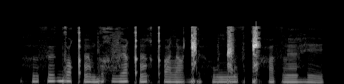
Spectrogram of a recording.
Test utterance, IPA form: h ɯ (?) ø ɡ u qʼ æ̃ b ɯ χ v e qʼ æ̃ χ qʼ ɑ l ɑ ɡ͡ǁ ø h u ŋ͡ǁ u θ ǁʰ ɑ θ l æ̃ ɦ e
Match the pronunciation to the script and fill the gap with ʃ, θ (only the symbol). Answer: θ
